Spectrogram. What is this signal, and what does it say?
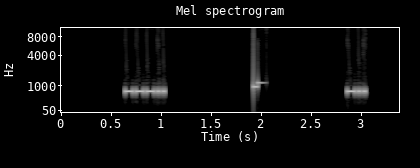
Morse code, heard as a keyed tone, about 46 wpm, 700 Hz. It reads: 8 D
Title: Single Character (Letter:Number:Punctuation:Prosign) Alt 45wpm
